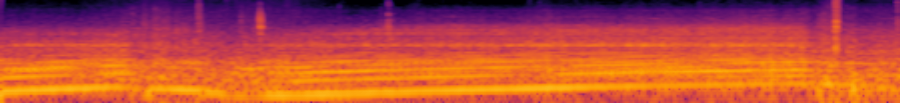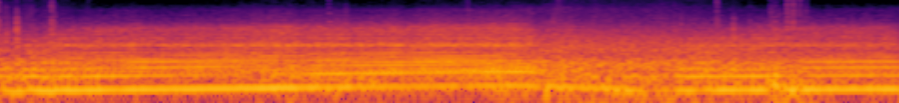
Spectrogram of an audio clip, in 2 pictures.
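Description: Ford Focus ST's turbocharged four-cylinder with a modified exhaust accelerating through the gears, heard from inside the cabin. The engine pitch climbs in each gear and drops back at upshifts about one, four and seven seconds in.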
